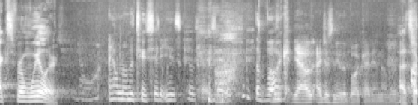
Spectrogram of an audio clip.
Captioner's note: murmuring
